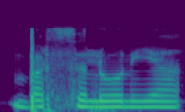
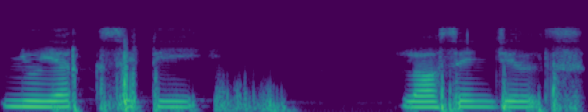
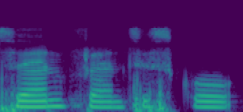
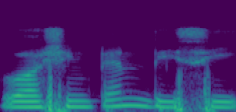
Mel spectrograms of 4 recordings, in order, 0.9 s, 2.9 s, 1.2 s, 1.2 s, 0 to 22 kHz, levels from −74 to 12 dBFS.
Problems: none marked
